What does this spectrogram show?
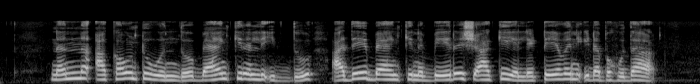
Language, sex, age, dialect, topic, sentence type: Kannada, female, 18-24, Coastal/Dakshin, banking, question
